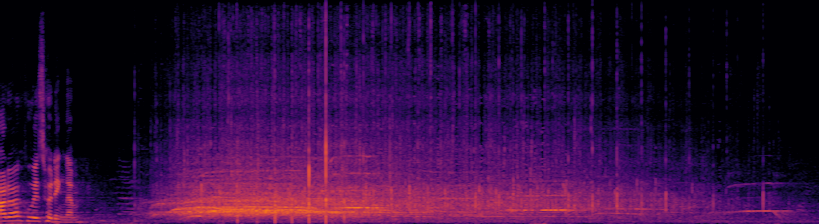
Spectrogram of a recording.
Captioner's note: applause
